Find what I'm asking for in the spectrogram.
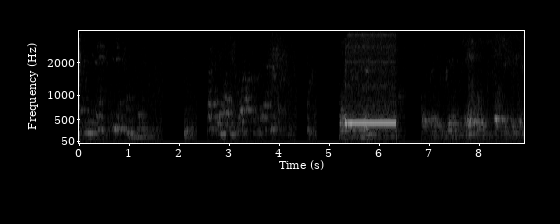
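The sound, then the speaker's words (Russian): Telephone line tone on a company's automated phone line: one steady, fairly loud beep lasting about a second. It sits between recorded voice prompts, which are heard before and after it. “Please dial the extension number. Wait for the operator.”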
